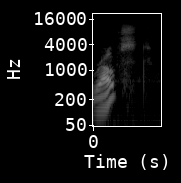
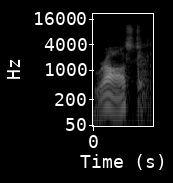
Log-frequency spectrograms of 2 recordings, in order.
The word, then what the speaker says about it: Rost: And cleared out by number 31, Tarian Roast. Excuse me, Rost. That's how you pronounce her name.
